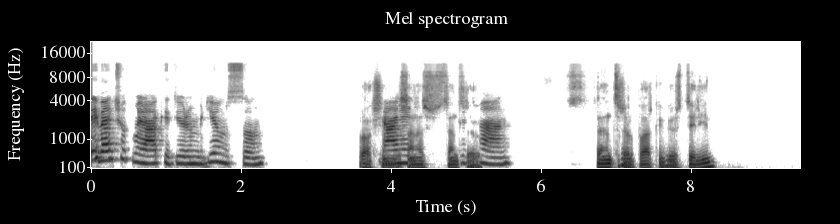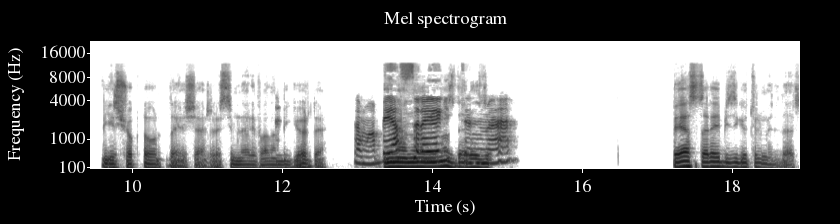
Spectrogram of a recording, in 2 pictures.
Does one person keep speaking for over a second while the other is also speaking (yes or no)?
yes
